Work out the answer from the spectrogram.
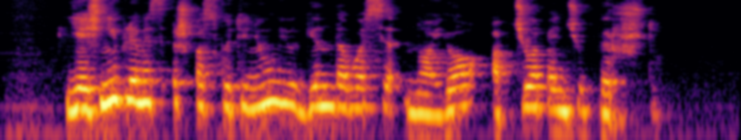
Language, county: Lithuanian, Telšiai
